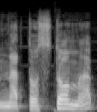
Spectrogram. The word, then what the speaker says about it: Gnathostoma: Entonces, bueno, natostoma, para quien no lo haya escuchado antes, se escribe con G, natostoma, es el género, Natostoma sp.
